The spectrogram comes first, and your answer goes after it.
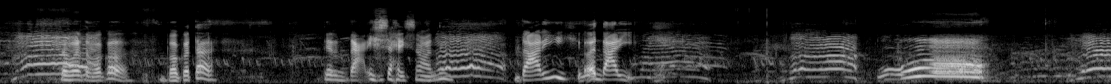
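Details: Several Boer goats at a goat farm in Nepal bleating in quick succession, a chorus of quavering, nasal calls, some short and clipped, others drawn out and trembling, overlapping one another with brief pauses between bursts.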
